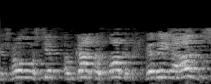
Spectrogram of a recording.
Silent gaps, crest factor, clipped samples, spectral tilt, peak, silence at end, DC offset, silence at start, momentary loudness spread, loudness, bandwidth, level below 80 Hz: none; 16 dB; under 0.1%; -6.5 dB/octave; 0 dBFS; 0 s; under 0.1%; 0 s; 6 LU; -16 LUFS; 5.8 kHz; -58 dBFS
